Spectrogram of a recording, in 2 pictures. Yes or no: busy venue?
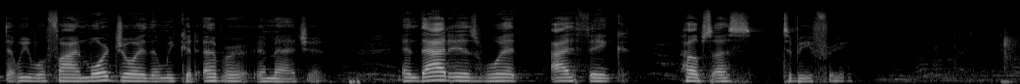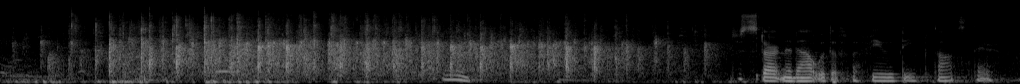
yes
